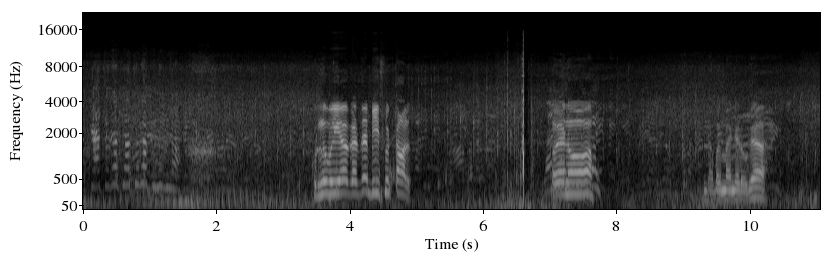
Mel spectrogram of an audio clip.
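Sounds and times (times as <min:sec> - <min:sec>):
wind rumble on microphone: 0:01.4 - 0:11.0.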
